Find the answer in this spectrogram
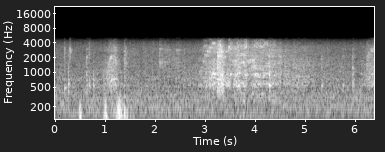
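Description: Small radio-controlled monster truck's electric motor and gearing whirring in short bursts as it drives through deep snow, the longest burst about three seconds in. A few light clicks come in the first second and a half.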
